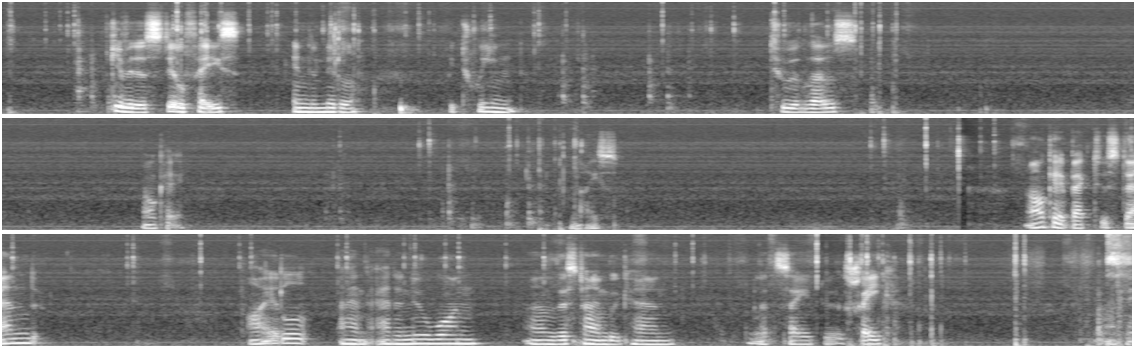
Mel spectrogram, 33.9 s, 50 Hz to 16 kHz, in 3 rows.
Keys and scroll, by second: 2.0 shift+d, 3.5 shift+g, 8.7 alt+a, 16.9 alt+a, 30.8-32.0 typing, 32.5 Return.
